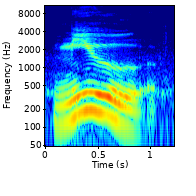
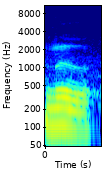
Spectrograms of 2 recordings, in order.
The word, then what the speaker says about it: mu: it's going to be Mew Mew that's how you pronounce the uh Greek letter me not moo makes sense makes sense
